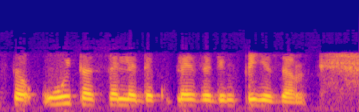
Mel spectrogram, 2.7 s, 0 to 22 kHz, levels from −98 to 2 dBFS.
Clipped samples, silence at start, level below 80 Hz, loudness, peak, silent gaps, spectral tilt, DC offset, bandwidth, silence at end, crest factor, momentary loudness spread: under 0.1%; 0.1 s; -56 dBFS; -13 LUFS; -2 dBFS; none; -8 dB/octave; under 0.1%; 3.9 kHz; 0 s; 12 dB; 5 LU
